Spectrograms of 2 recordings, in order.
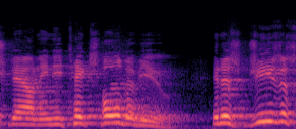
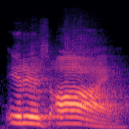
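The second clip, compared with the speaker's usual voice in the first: Jesus speaking; 3 semitones higher, 7 dB louder, slower than usual. Acted. Preacher voices Jesus' words.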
